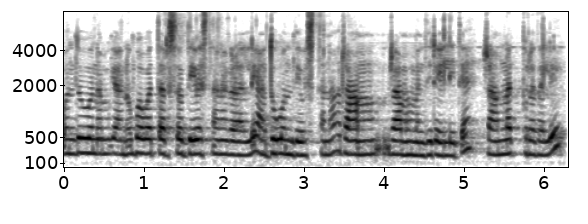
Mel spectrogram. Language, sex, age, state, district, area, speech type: Kannada, female, 18-30, Karnataka, Mysore, rural, spontaneous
